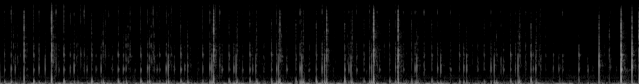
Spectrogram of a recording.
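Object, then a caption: Small glass bottle with plastic shrink label. Long nails scratch and tap the plastic shrink label of a small Starbucks glass coffee drink bottle that appears full and is held on its side. A steady run of crisp, dry clicks and crinkly scratching follows, with sharper taps standing out here and there and no ringing after each hit.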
